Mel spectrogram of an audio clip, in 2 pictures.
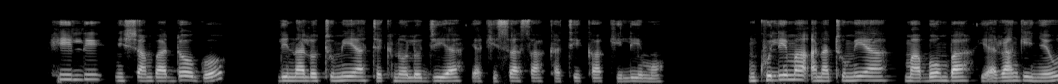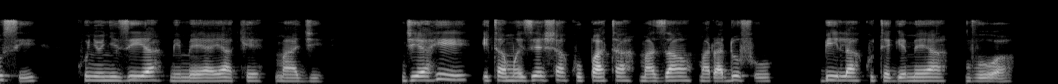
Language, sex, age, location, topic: Swahili, female, 50+, Nairobi, agriculture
